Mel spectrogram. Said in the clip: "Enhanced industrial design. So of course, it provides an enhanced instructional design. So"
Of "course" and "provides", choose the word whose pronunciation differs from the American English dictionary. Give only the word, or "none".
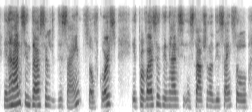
provides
